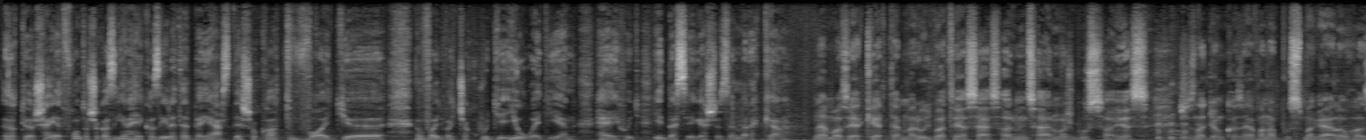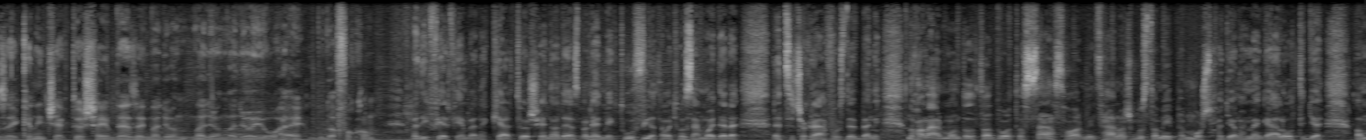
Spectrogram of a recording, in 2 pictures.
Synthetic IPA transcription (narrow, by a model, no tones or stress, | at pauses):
ʔɛzɒt̪ørʃhɛjɛt̪fo̞nt̪o̞ʃɒkɒzijɛnɦɛjɛkɒzeːlɛt̪ɛd̪̚bɛjaːrsod̪eʃo̞kɒt̪vɒɟ | vɒɟvɒc̚t͡ʃɒkʰuːɟjoːɛɟːijɛnhɛjho̞ɟid̪̚bɛseːlɡɛʃːɛɒzɛmbɛ̰ɾɛ̰kʰːɛ̰lnɛmɒzeːrt̪̚keːrt̪ɛmːɛɾuːɟvo̞lt̪hoɟɒsaːshɒrmint̪shaːrmoʒbusːɒljøsːeʃɛznɒɟo̞ŋkøzɛlvɒnɒbusmɛɡaːloːɦo̞zɛɛkːɛnnint͡ʃɛɛk̚t̪ørʃɛjemd̪ɛːzɛɟnɒɟo̞nːɒɟo̞nːɒɟo̞jjoːɦɛjbud̪ɒfo̞ko̞mpɛd̪ikfeːrfiɛmbɛrnɛkːɛlt̪ørʃɛjnɛmd̪ɛɛzlɛɦɛt̪meːk̚t̪uːlfijɒt̪ɒlvɒcho̞zːaːmːɒjd̪ɛrɛɛ̰t̪sːɛrt͡ʃɒkraːfo̞ɡzd̪øbːɛnːinoɦɒmaːrmo̞nd̪ot̪ɒd̪vo̞lt̪ɒsaːshɒrmint̪shaːrmɒʒbusɒmieːpːɛmːo̞ʃt̪hɒɟɒlɒmɛɡaːlːoːt̪uɟɛɒ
